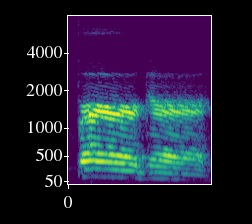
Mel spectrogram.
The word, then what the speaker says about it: burger: no that's not cool so get that R sound Burger can you hear it it's not b b no Burger it's tough I know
